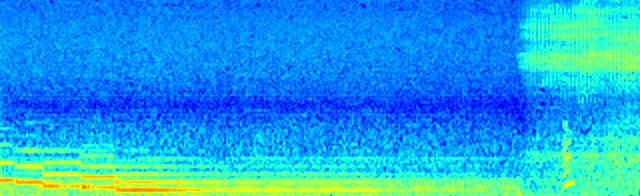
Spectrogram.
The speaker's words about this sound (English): And that one is a barn owl. It's a very colorful owl. Beauty. Its face looks a little like a monkey's yes, face, it does.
